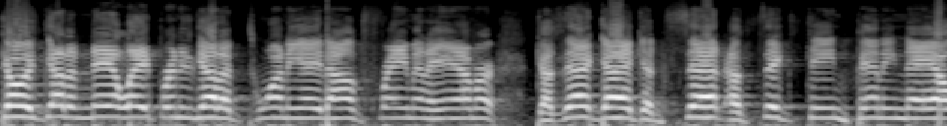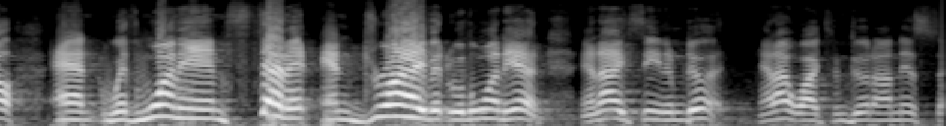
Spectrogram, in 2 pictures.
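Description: An older American man preaching a folksy revival sermon in a small church, telling stories and shouting at the high points. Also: moderate pace, clear, resonant tone. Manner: storytelling, shouts on climaxes, jokes with congregation. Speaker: evangelist. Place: small church sanctuary at a pulpit. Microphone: fixed camera from the pews.

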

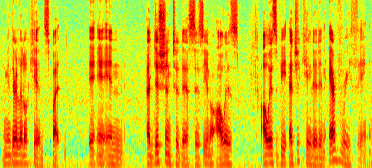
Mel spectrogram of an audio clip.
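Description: A man, talking casually and haltingly as an interview guest, circling back over his phrases. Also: deep voice. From Hawaii. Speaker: interview guest, language teacher and musician. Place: television studio. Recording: studio with clear background noise.

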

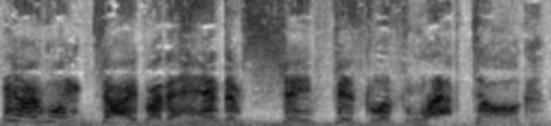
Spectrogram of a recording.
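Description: A woman playing a hot-tempered, defiant gang leader in a video game, sneering and forceful. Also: medium pitch, very animated, takes it slowly, soft background music, exaggerated voice, poor audio. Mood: scornful, defiant. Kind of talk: video game cutscene acting.

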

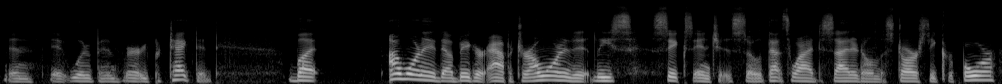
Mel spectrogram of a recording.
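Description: Woman, sixties, slightly low register. Casual vlog host, unhurried and plain-spoken, dry wit. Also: darkish tone, dry recording. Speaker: vlogger, amateur astronomer. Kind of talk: casual explanatory vlog to camera.

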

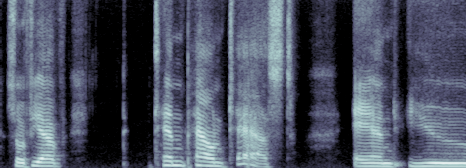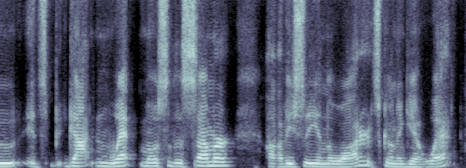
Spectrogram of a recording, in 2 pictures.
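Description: Older man, American accent, higher-pitched voice, halting instructional talk with repeated words, dry close sound. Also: fairly bright tone, no room sound. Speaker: fishing instructor. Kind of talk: informal instructional presentation. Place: small indoor room, curtain backdrop. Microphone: webcam video call.

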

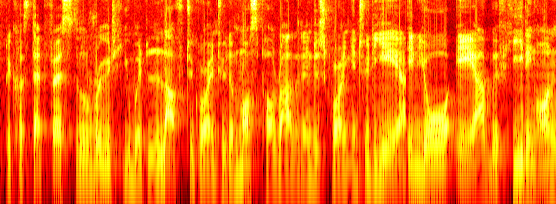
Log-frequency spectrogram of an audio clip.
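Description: A man with a somewhat low voice talks through plant-care advice in a loose, chatty way. He drifts between points with small fillers and restarts. It sounds like an easygoing creator commenting on viewers' clips. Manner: relaxed, chatty, giving practical tips with fillers. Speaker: plant content creator reacting to viewer videos. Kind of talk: casual explanatory commentary.

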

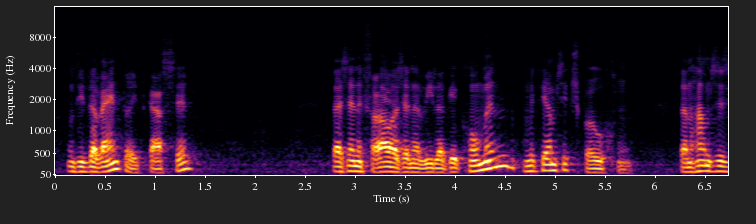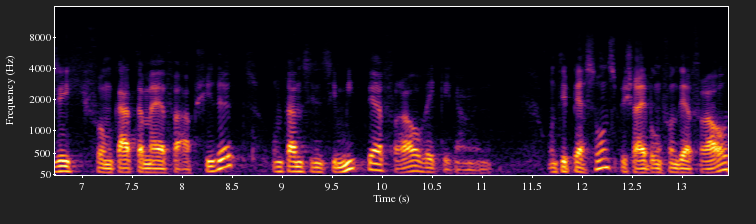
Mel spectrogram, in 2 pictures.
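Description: A shrewd Viennese police inspector in a radio crime play. He has a low voice and an Austrian accent, and he questions people with measured authority. The old recording sounds dull. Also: mellow. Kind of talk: radio play acting, natural dialogue.

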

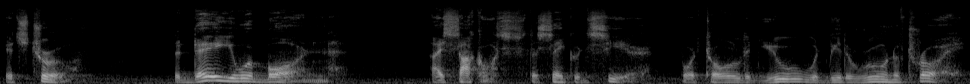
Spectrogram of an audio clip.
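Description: A man's voice: deep voice, sing-song, slow pace, gravelly, a little mellow, slightly rough, heavily acted. An actor playing an old, commanding, guilt-ridden king of Troy in a video game, with a regal, weighty delivery. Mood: moved, solemn. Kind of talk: dramatic video game acting.

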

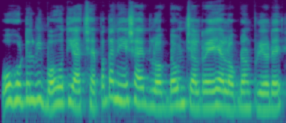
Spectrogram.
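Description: A woman's voice: medium pitch, steady tone, fast, dark tone, highs cut off. A woman travel vlogger from West Bengal chatting casually on a road trip, listing places and costs as she goes, recorded on a phone held at arm's length in a car and outdoors.

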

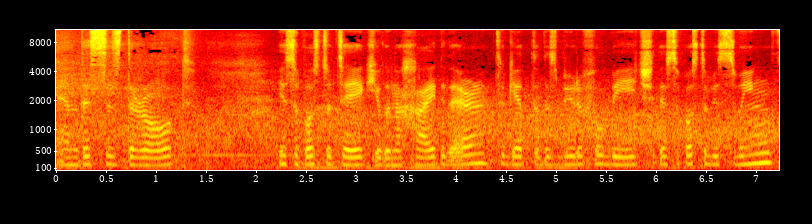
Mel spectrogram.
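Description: A woman's voice: on the low side, normal speed, echoey room, very noisy. Chatty young woman vlogging on a trip. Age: young adult. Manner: chatty, relaxed, with fillers like "like" and "you know". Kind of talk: casual travel vlog. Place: hotel bathroom and outdoor viewpoints. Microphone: handheld camera at arm's length.

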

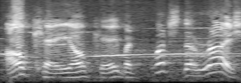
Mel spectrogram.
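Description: An actor playing a slangy, dim-witted police sidekick in a 1940s radio mystery, flippant and quick to protest. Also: male voice, fairly high pitch, big pitch swings. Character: cheeky, dim-witted male cop sidekick, wisecracking. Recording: muffled 1940s radio recording, faint noise.

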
